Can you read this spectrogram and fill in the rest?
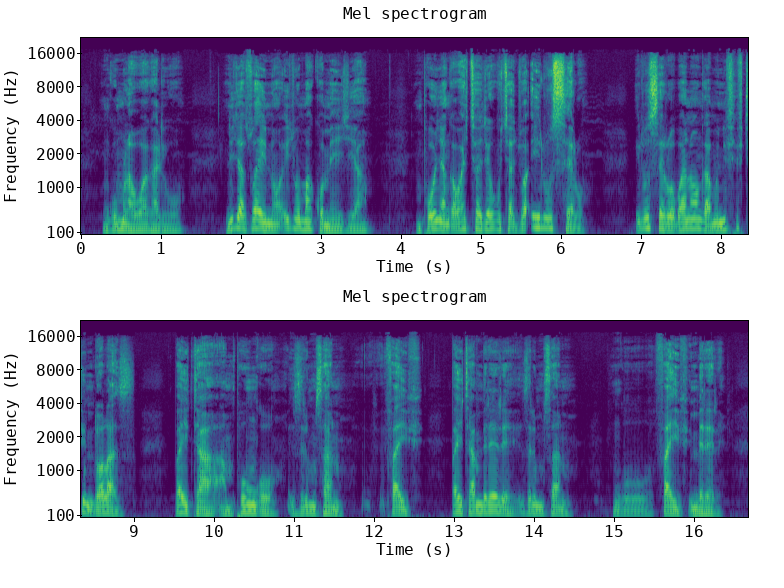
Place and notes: Regina Munkuli interviews Mr. Mwinde, Historian at Chief Siansali’s Court, about the traditional tribal identification which was customary among Batonga women, namely the removal of the front six teeth. Regina then asks about the traditional marriage among the Batonga and Samuel Mwinde describes in detail how, and through whom a marriage was arranged between two families. The interview also briefly touches upon the performance of Ngoma Buntibe; Mr Mwinde explains that traditionally, it is played to honour a married man who has passed on, mainly, for a chief or headman. Traditionally, it is only performed in the context of a funeral.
